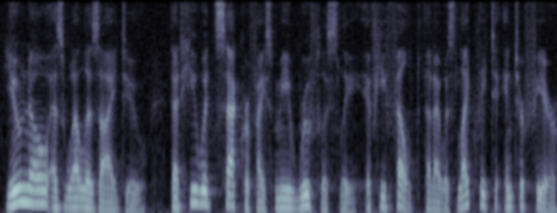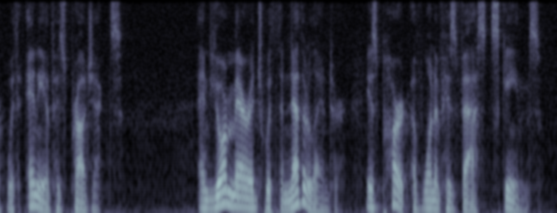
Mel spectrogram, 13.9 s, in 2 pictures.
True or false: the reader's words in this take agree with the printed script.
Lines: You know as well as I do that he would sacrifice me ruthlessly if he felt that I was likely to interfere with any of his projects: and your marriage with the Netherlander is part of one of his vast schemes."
true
